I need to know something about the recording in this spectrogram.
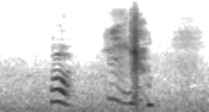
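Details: Female Twitch streamer sneezing during a live stream: a voiced build-up then a sharp burst with a short squeak and exhale; a single sneeze from a rapid sneezing compilation.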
